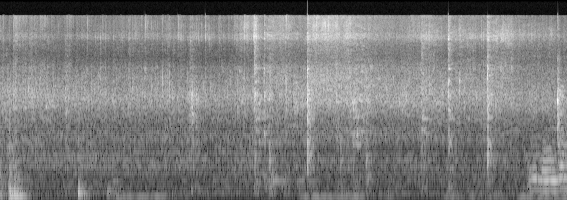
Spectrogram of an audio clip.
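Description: Eggplant pieces fry in oil in a pan for a spicy garlic dish, giving a steady broadband sizzle with occasional stirring scrapes and clinks, loud and close, with no voices.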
